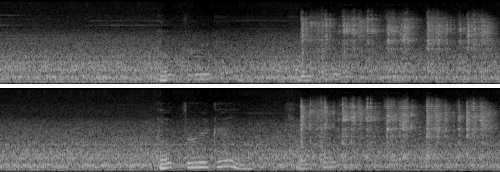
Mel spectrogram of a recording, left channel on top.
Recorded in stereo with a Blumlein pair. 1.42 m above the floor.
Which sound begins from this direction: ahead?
A woman speaking, at 1.6 s.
